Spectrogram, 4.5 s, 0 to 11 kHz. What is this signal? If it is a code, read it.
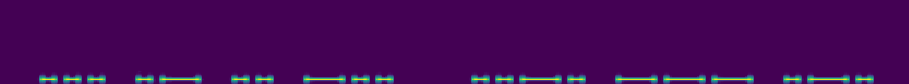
Morse code, heard as a keyed tone, about 20 wpm, 700 Hz. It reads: SAID FOR
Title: Sentences with 7-Word Phrases - 20wpm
